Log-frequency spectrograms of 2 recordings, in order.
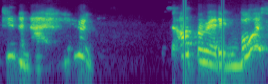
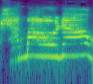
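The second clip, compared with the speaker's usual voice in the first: calling out name; 10 semitones higher, 4 dB louder, slower than usual. Retold or imitated. Family calling her out by name.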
